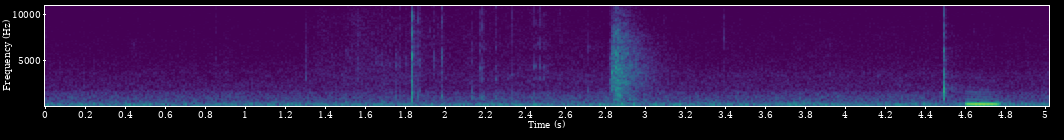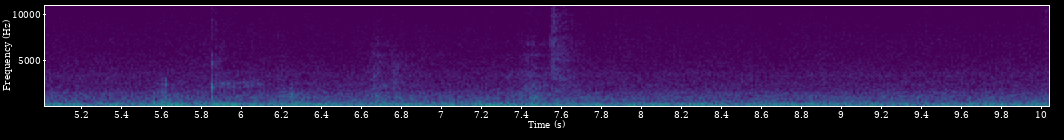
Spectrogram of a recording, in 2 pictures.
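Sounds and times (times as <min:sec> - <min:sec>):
skin rubbing on plastic: 0:01.3 - 0:02.8.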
